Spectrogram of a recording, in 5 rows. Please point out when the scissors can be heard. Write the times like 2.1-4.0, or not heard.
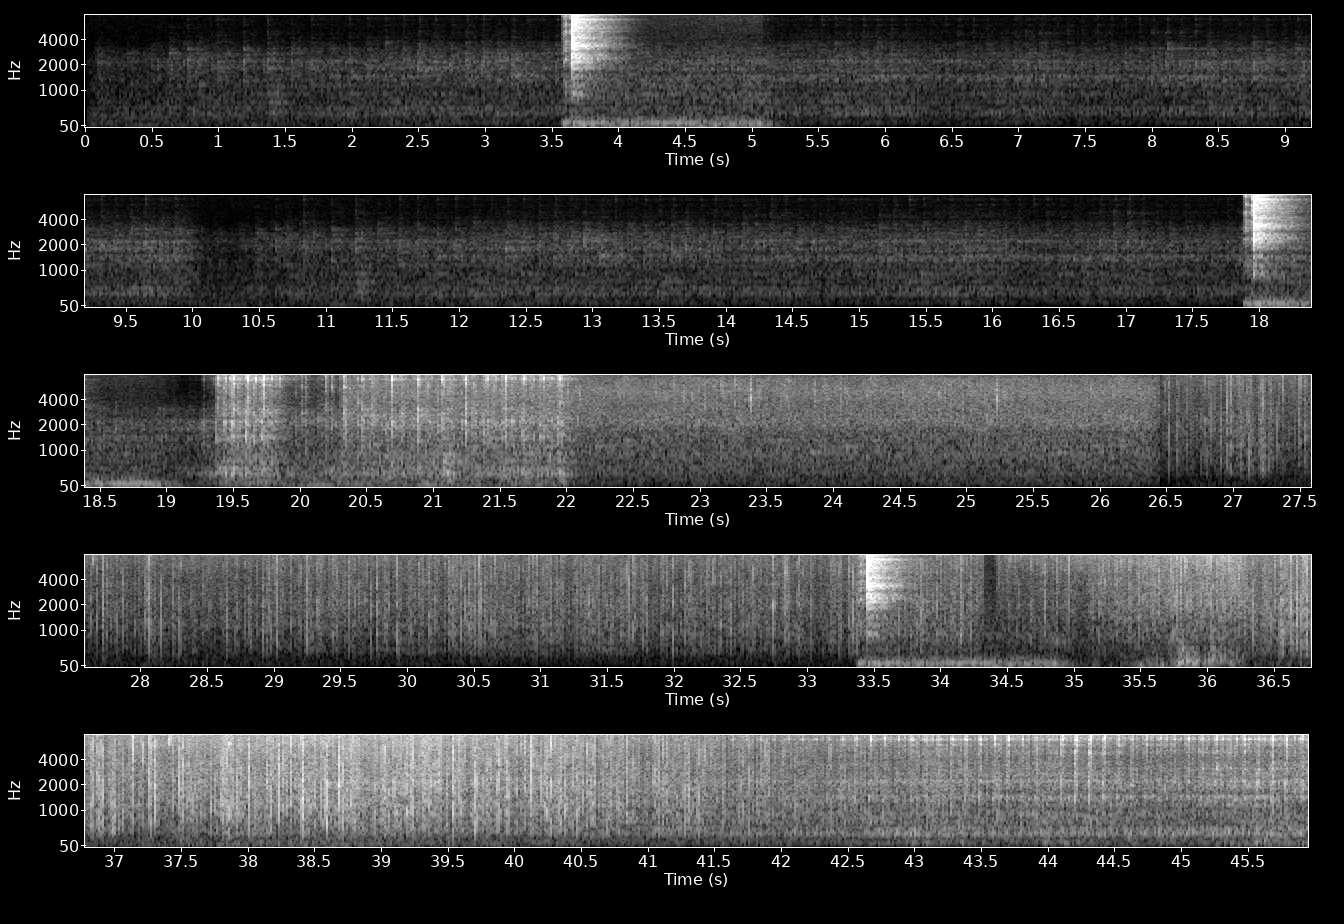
3.5-5.1, 17.9-18.9, 33.4-34.9.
